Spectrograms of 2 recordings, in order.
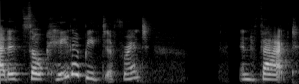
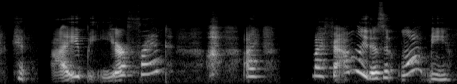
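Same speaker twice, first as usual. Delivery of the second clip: higher, hesitant pleading little duckling; timid plea; 6 semitones higher than usual. A narrator's reading. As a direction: plead haltingly for a friend. Rejected duckling pleads for friendship.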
